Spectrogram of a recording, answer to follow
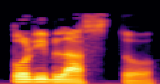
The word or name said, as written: poliblasto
